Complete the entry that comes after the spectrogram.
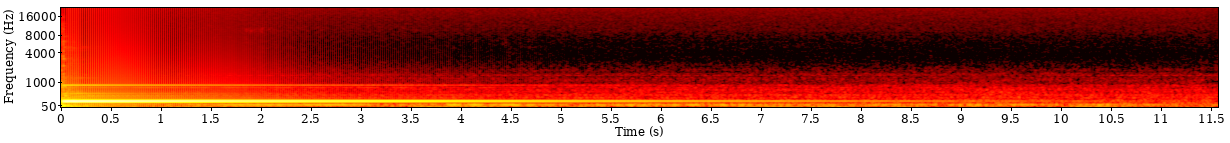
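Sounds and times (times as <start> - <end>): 
slentem gamelan metallophone struck hard: 0.0 - 3.8.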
